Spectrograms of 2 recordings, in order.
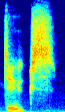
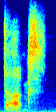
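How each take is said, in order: First: The vowel sounds like the one in 'duke'. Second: The vowel sounds like the one in 'duck'. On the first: The speaker calls it right. "it's meant to be pronounced Dukes" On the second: The speaker calls it wrong. "not Ducks"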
